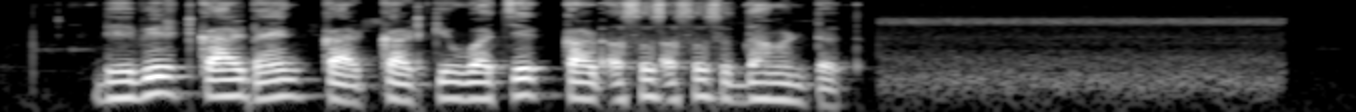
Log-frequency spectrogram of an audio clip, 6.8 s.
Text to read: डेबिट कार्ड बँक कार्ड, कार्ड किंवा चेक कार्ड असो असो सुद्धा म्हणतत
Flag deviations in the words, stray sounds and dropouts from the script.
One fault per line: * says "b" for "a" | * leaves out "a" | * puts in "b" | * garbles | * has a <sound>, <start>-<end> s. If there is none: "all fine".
all fine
